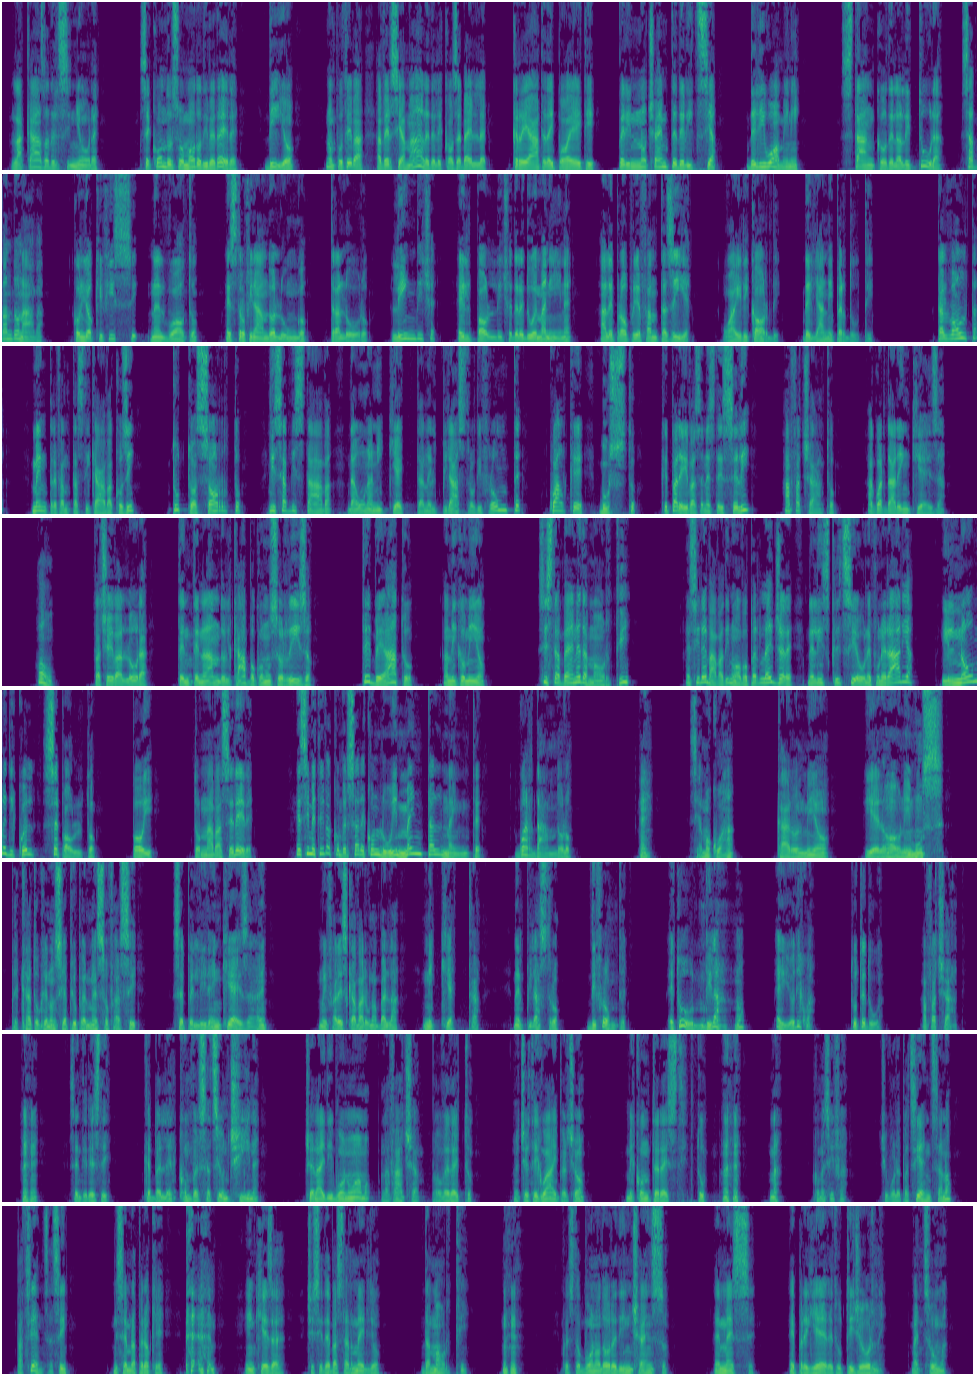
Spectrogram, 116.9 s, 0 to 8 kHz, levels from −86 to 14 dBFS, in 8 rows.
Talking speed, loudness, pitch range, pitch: 120 wpm, -17 LUFS, 110-170 Hz, 135 Hz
